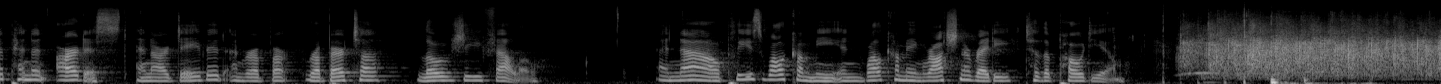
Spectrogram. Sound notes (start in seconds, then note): 11.7 applause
